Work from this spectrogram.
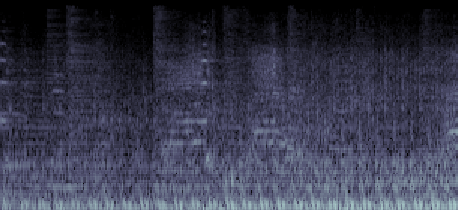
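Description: Geese and other fowl in a salt-marsh bird sanctuary in Charente-Maritime honk repeatedly, a close, rhythmic series of calls over a busy outdoor background.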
